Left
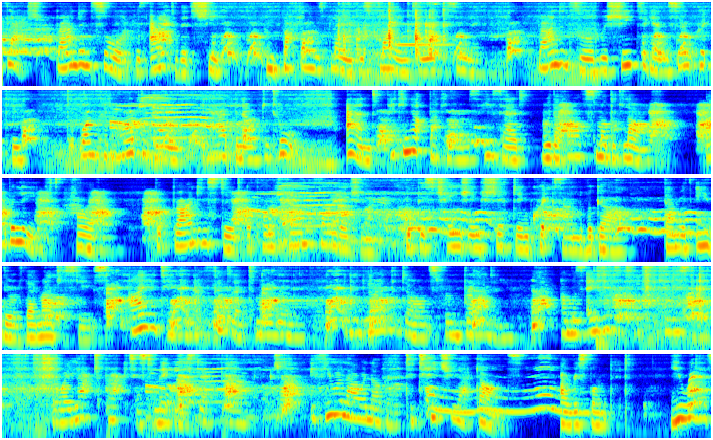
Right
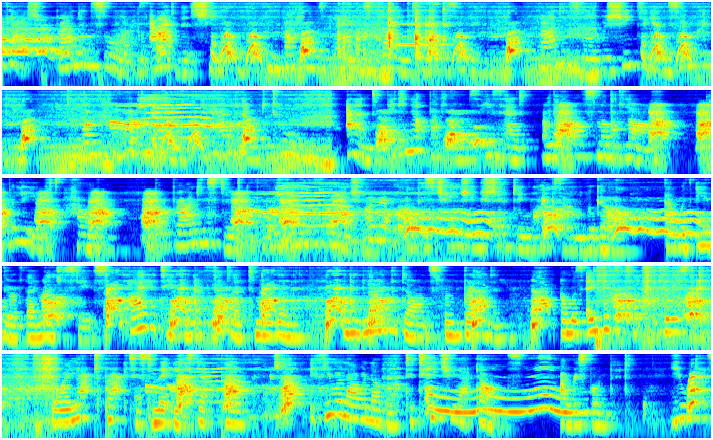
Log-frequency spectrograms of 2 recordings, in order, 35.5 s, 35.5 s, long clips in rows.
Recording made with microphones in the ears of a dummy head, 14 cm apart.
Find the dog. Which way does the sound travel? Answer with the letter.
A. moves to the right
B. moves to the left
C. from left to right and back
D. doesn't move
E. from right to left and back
D.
